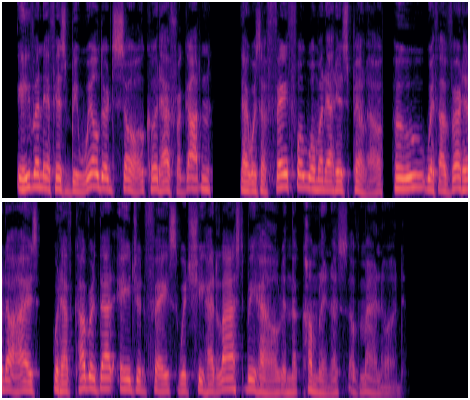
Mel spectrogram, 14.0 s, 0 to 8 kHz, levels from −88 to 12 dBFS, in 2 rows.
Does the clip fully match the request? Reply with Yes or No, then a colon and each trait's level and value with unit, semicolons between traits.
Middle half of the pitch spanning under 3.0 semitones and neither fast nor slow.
No: wide, 5.5 semitones; average, 155 wpm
